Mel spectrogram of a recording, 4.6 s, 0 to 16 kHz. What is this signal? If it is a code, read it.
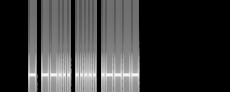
Morse code, heard as a keyed tone, about 28 wpm, 700 Hz. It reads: T751
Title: Numbers - Contest Style - 4-Digit 28wpm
